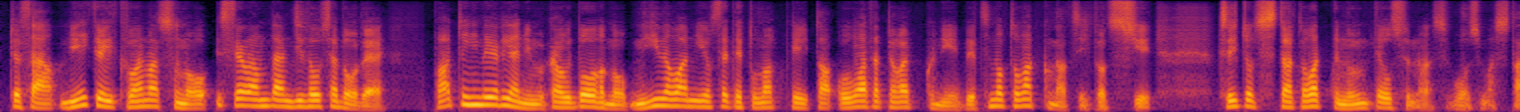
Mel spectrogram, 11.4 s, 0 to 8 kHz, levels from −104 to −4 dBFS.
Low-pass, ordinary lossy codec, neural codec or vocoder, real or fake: none; none; codec, 16 kHz, 0.5 kbps, FreqCodec, larger model; fake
